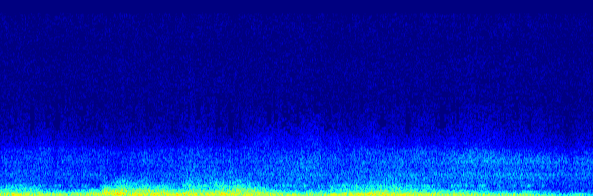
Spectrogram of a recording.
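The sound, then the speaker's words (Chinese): A wind and thunderstorm sound effect from a Beijing stage drama: a loud, continuous low rumble of thunder with a broad windy roar, steady throughout with slight swells, with no voices. “第三幕，风雷闪电刚过，接着下了一场暴雨。”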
